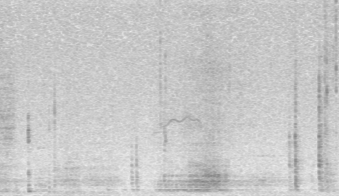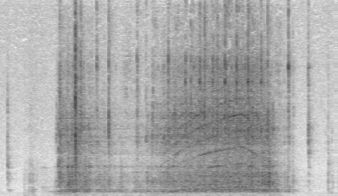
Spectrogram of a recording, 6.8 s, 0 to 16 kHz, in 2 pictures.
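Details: German-made Singer 631G/611G sewing machine after a full service and foot controller repair, sewing after threading: an even, steady whirr for about two seconds with no knocking or grinding. It runs smoothly.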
